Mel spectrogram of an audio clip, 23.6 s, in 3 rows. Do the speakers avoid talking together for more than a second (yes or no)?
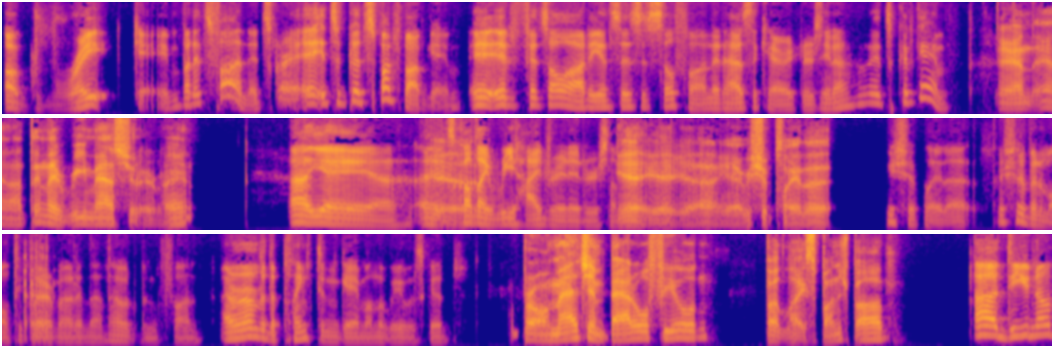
yes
